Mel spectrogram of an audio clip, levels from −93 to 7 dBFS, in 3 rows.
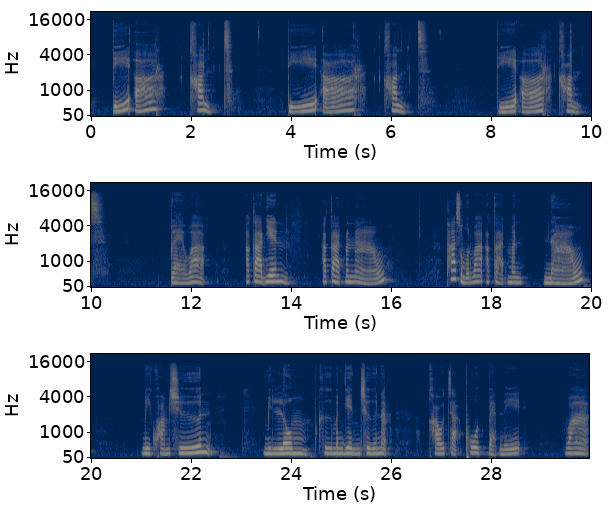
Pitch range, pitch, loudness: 185-215 Hz, 195 Hz, -41 LUFS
